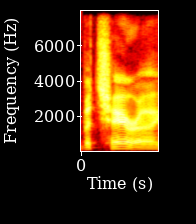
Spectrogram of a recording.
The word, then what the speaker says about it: Becerra: Because 2 C's in like Italians, k, yeah. It? Or a ch. It'd be like Becerra, I guess. But yeah, it's Becerra with 1 C and 2 R's.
